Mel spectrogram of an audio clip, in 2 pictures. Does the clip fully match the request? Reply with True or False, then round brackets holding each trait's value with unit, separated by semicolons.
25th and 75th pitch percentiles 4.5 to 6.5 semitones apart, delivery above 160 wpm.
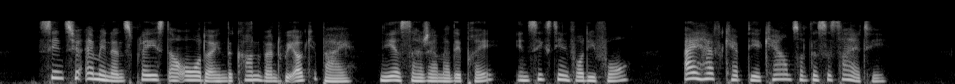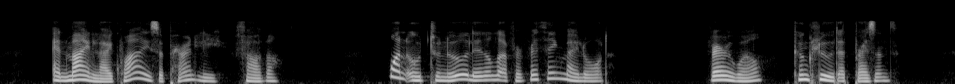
False (5.2 semitones; 145 wpm)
